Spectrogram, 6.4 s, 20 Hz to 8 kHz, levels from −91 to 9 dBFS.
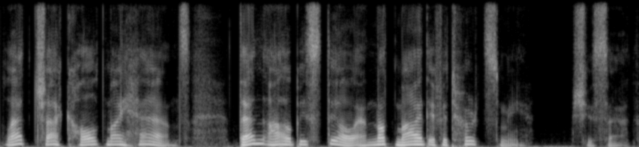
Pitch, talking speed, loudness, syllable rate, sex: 155 Hz, 170 wpm, -19 LUFS, 3.5 syllables/s, male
